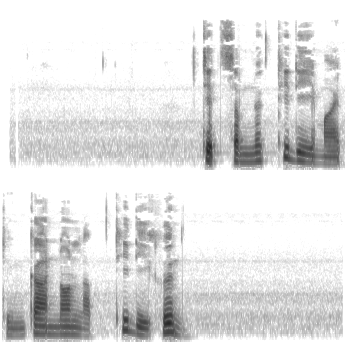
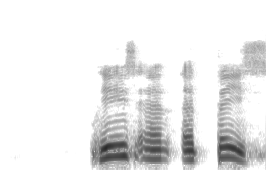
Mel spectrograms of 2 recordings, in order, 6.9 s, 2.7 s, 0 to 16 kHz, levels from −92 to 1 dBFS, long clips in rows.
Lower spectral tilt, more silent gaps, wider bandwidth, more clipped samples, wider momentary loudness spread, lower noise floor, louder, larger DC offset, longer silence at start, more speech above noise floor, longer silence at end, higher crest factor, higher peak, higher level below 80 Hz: second, -5.5 dB/octave vs -8 dB/octave; neither; first, 11.5 kHz vs 7.4 kHz; neither; about the same, 9 LU vs 8 LU; second, -64 dBFS vs under -90 dBFS; about the same, -27 LUFS vs -27 LUFS; neither; first, 2 s vs 0.9 s; second, 38 dB vs over 63 dB; first, 1.6 s vs 0.2 s; first, 24 dB vs 18 dB; first, -6 dBFS vs -12 dBFS; first, -72 dBFS vs -78 dBFS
